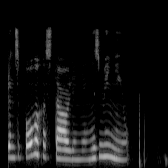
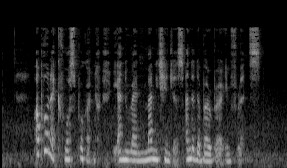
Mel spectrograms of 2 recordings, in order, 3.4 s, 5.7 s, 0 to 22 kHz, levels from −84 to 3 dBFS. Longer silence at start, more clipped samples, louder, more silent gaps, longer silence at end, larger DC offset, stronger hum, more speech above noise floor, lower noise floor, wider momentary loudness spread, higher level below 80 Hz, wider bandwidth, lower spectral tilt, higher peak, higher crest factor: about the same, 0.15 s vs 0.05 s; neither; about the same, -26 LUFS vs -26 LUFS; neither; first, 0.8 s vs 0.55 s; neither; neither; first, 38 dB vs 25 dB; first, -64 dBFS vs -51 dBFS; first, 14 LU vs 11 LU; second, -70 dBFS vs -58 dBFS; about the same, 11.5 kHz vs 11.5 kHz; about the same, -5 dB/octave vs -4.5 dB/octave; about the same, -10 dBFS vs -12 dBFS; about the same, 18 dB vs 16 dB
